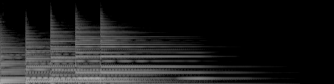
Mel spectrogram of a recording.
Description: G Suspended 2nd Flat 5th G, Guitar, Open D

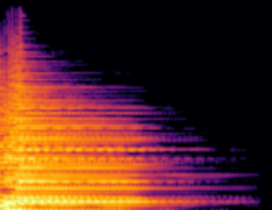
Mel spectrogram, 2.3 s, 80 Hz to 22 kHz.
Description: F 7th Sharp 9th Flat 5th, Guitar, DADGAD

